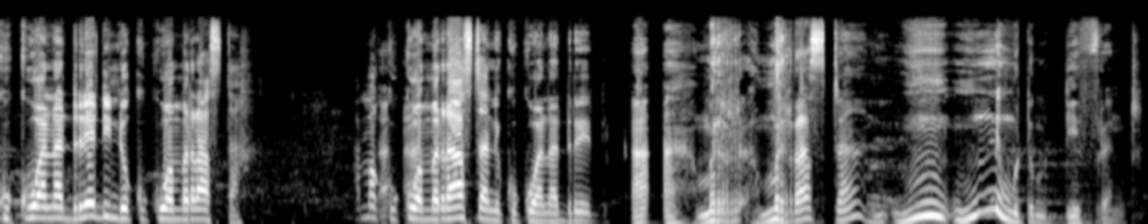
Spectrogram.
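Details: Adult male speaker; plain speech.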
